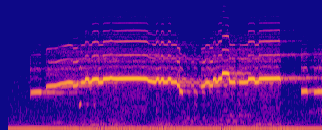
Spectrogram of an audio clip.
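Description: Music: a solo flute-like wind instrument playing a slow melody of long held notes with small quick ornamental turns, over a steady low hum. It starts about half a second in and dips briefly near the middle.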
